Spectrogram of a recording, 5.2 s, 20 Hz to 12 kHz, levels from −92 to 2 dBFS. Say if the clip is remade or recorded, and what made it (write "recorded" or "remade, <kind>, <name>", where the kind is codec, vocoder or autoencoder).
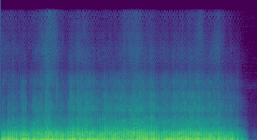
remade, vocoder, Vocos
